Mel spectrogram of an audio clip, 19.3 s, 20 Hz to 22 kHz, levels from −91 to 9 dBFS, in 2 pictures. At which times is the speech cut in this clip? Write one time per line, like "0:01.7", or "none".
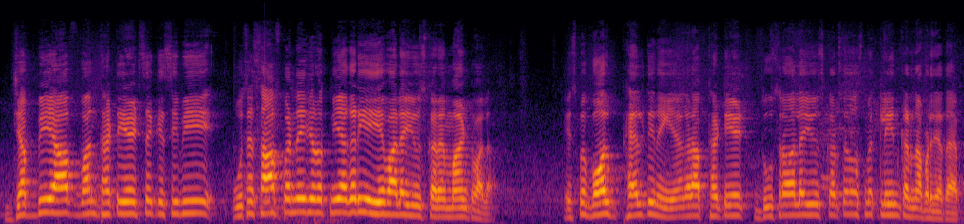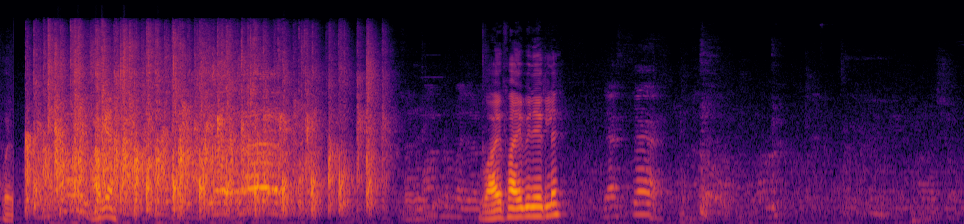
0:09.8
